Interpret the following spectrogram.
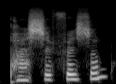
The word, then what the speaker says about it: pacifism: "Pacifism", so "pac", although it's spelt with a "c", it sounds like an "s".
